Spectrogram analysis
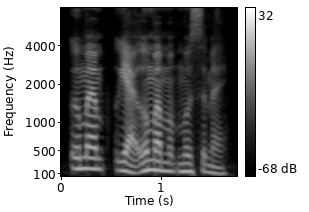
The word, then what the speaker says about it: Umamusume: Umamusume.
